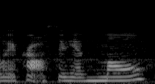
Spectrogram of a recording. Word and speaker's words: mon: But in order to say my, there are 3 ways, and it is mon, or. That's how you pronounce them.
